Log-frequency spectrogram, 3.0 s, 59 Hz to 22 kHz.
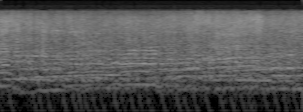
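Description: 1987 Formula 1 race cars, including Williams, braking and powering through a chicane: a dense, continuous, loud engine roar with buzzing harmonic tones and no pause for the full three seconds.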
